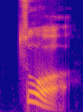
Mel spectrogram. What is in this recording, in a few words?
"zuo4", Chinese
